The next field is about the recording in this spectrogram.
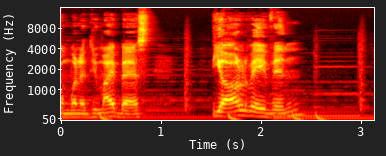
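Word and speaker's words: Fjällräven: Fjallraven, I think is how you say it. Fjallraven, which is like F-J-A with an umlaut. I don't know what they call it in Swedish. L-L and then like Raven. R-A-V-E-N, I think.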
